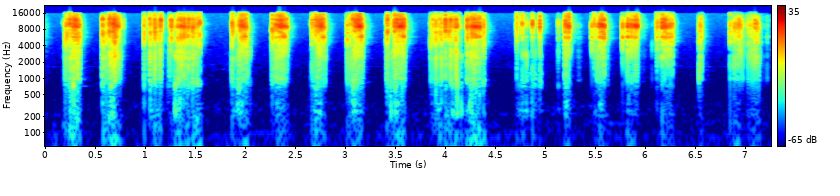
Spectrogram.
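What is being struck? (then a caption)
Plastic paddle hair brush with rubber cushion and plastic pins. Long nails flick and scratch across the plastic pin tips of a large metallic pink plastic paddle hair brush with a white rubber cushion. There are 19 separate short bursts of dry, bright, crackling scratching, with almost no low end and quick decays, and silence between each one.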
